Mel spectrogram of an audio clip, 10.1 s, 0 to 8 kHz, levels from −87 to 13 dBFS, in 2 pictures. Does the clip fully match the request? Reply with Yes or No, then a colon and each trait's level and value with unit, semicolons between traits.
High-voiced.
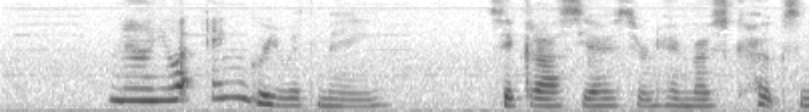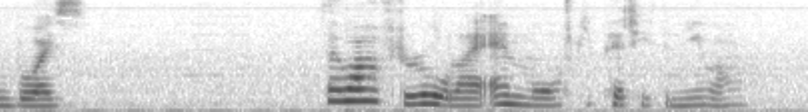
Yes: high, 195 Hz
